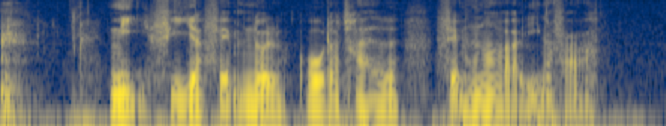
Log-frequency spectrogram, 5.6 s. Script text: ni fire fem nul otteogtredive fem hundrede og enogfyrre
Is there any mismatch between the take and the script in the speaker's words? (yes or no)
no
